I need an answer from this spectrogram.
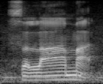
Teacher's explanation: And the stress is at the end.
